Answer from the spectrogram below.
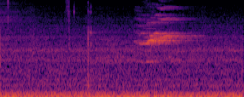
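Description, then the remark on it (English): A single short, high-pitched chirp from a pet bird rises faintly over a steady low hum, with no one speaking. “My bird's going off. Can you hear it?”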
